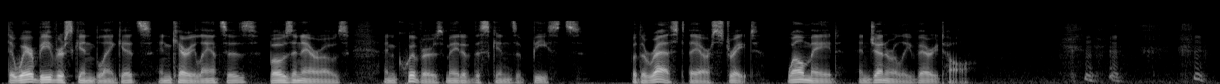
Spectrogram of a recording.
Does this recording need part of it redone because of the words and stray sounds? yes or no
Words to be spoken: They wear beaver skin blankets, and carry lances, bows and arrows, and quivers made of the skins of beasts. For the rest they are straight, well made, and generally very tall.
yes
